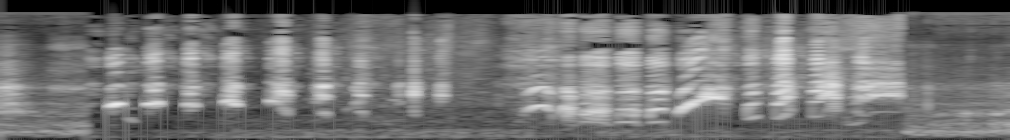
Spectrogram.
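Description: A young child laughing hard in quick high-pitched bursts that rise into squealing whoops, then cutting off suddenly near the end.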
